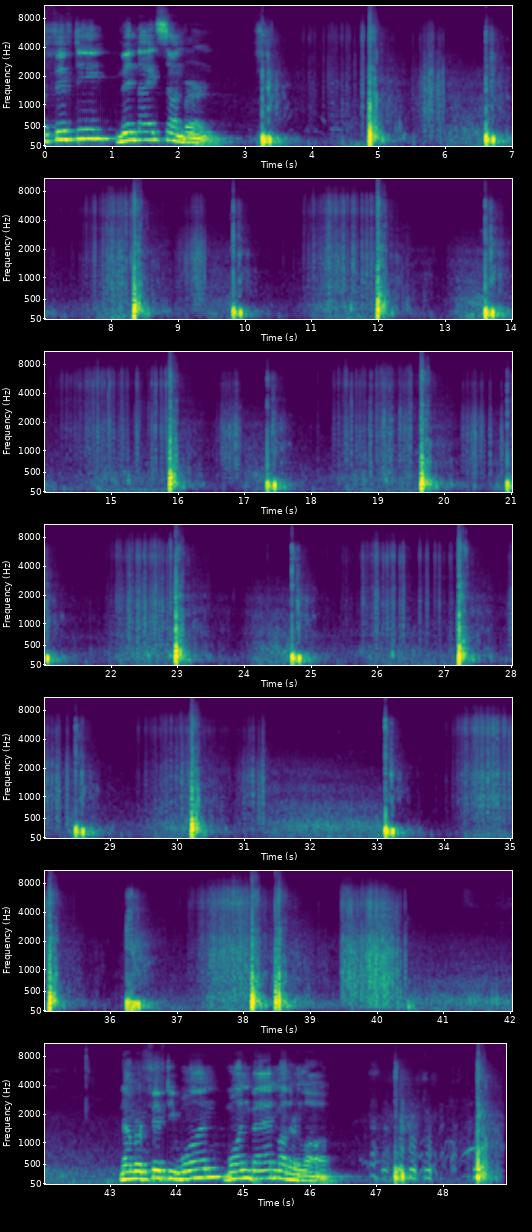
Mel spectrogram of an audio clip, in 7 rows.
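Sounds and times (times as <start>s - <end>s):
hissing firework spray: 2.8s - 28.8s, 29.4s - 43.2s
firework shot thumps: 3.2s - 3.8s, 35.1s - 35.5s, 47.3s - 47.6s.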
